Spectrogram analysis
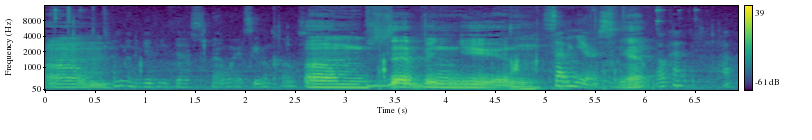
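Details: Adult speaker; Normal speech.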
